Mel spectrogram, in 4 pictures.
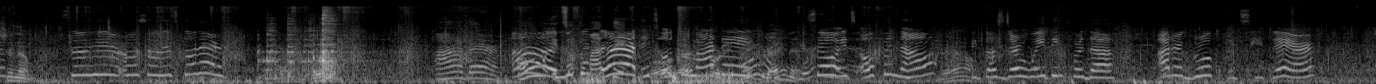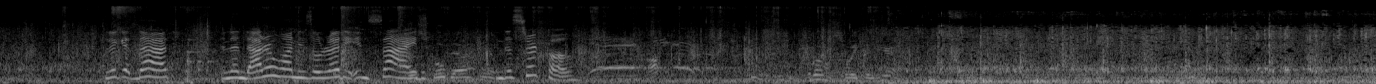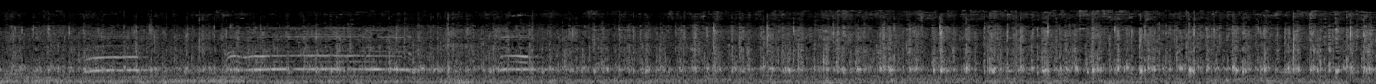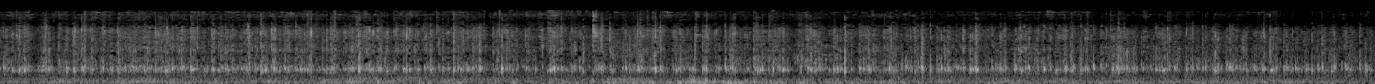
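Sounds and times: horse hooves clip-clopping on road: 0.0s - 55.0s.

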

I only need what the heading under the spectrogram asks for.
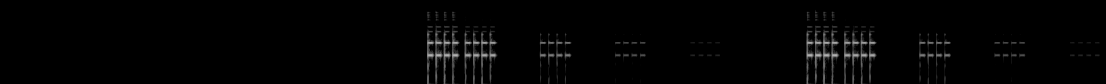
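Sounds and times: phone ringtone trilled rings: 8.1s - 11.0s.

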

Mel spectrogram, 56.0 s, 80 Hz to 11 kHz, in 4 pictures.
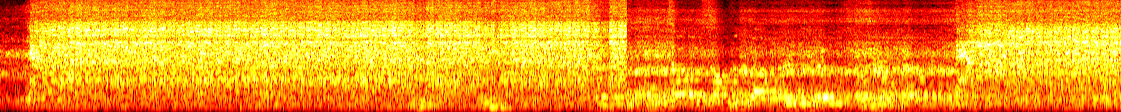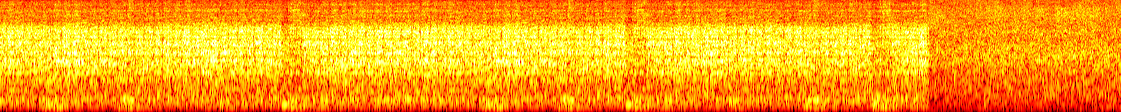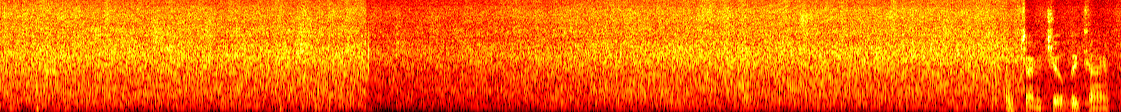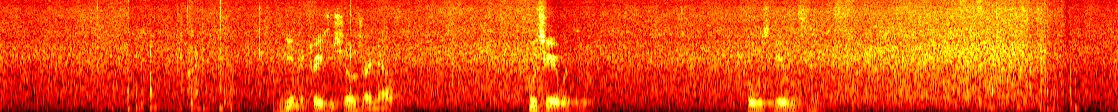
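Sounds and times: static hiss: 0.0s - 7.8s, 11.9s - 33.8s, 36.0s - 56.0s.

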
